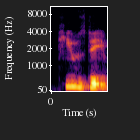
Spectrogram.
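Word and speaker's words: Tuesday: তো এইটার সাথে মিল রেখে আমাদের এটা মনে রাখতে হবে, যেটাকে আমরা টটাকে ঠ উচ্চারণ করে টিউজডে বলবো।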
